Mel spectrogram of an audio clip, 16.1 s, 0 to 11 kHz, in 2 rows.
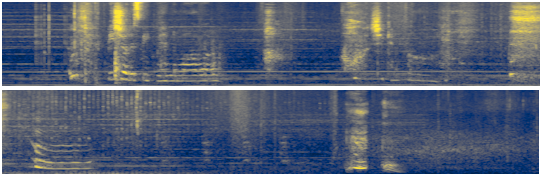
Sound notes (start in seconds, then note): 9.0 car approaching; 10.2 dog barking in distance; 13.7 clearing throat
